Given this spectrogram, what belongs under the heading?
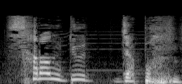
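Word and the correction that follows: Salon du Japon: 사론 듀 자폰 마에다.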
